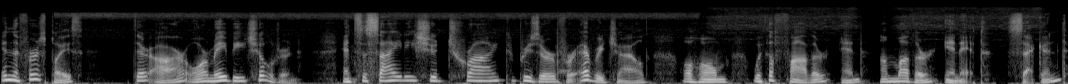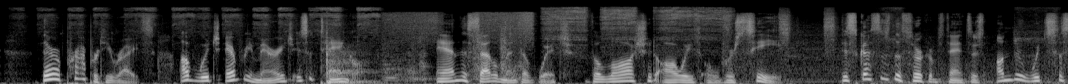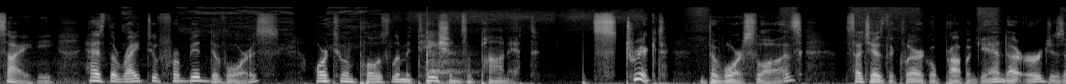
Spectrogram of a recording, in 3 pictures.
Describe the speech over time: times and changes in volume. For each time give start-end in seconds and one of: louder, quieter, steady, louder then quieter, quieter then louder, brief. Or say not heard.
0.0-14.3 steady
15.1-31.9 steady.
